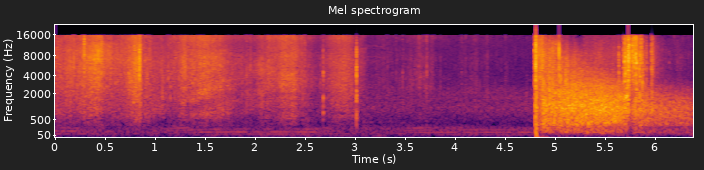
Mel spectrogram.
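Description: A 12-gauge pump shotgun (Ithaca Model 37) fires a slug about five seconds in, a sharp blast followed by about a second of echo. Before it there are only a couple of faint clicks as the gun is handled.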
